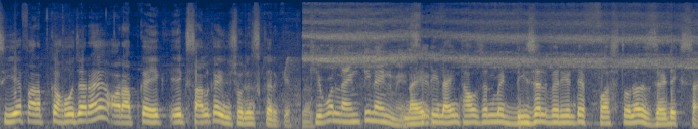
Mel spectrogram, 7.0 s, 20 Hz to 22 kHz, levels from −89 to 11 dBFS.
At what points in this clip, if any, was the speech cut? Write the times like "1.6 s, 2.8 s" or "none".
3.0 s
